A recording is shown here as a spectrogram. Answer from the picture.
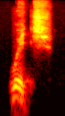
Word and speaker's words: which: Entonces, A pesar de que está escrita con la I, que nosotros tenemos como pronunciación I, en este caso sí es el sonido cortito de la I. Which days?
